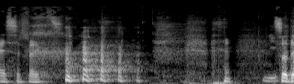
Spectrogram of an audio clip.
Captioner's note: laughs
